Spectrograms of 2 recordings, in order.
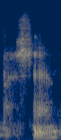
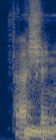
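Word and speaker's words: Paschen: I was like, isn't it Pashan? Yeah. Pashan, yeah.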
